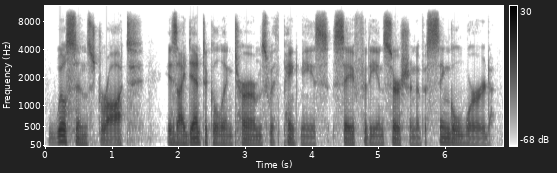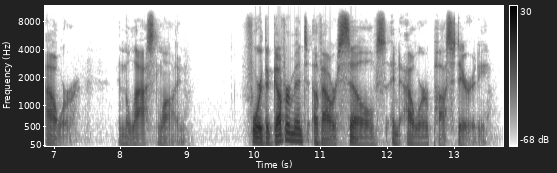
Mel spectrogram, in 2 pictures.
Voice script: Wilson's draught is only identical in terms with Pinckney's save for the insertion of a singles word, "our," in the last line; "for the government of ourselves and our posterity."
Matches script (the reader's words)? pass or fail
fail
